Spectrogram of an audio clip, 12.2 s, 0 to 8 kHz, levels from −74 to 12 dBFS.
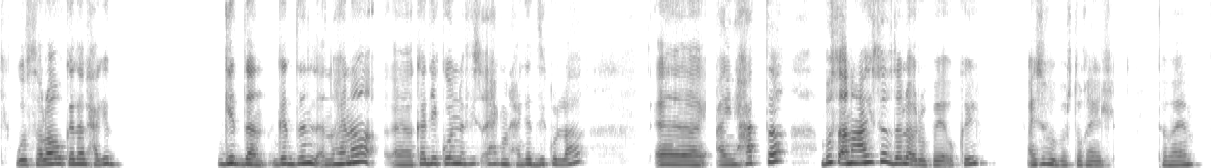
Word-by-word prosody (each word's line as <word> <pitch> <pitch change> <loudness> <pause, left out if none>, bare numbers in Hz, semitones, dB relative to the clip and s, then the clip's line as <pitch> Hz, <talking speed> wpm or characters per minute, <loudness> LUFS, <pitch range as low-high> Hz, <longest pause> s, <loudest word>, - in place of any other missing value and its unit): والصلاة 225 +3 +2
وكده، 245 -1 +1
الحاجات 240 +1 -1 1.1
جدًا، 235 -3 +3
جدًا، 250 +3 +2
لأنه 250 -4 +3
هنا 320 +4 +3
آآ 210 0 -5
يكاد 245 +4 -1
يكون 265 +1 +1
ما 265 - +2
فيش 255 +2 -6
أي - - -7
حاجة 250 0 -5
من 240 - 0
الحاجات 230 +1 -3
دي 225 +2 -3
كلّها. 240 +7 -5 0.7
آآ 220 -2 +1
يعني 215 +1 -2
حتى 275 +6 0 0.5
بُصّ 315 +6 +2
أنا 275 +2 +7
عايشة 330 +4 +5
في 310 - +1
دولة 260 0 +2
أوروبية، 205 -3 -2
أوكي، 255 +8 -4 0.5
عايشة 220 +3 -2
في - - +1
البرتغال، 205 -2 -5 0.5
تمام، 210 +2 -4
240 Hz, 160 wpm, -24 LUFS, 220-260 Hz, 1.1 s, أنا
